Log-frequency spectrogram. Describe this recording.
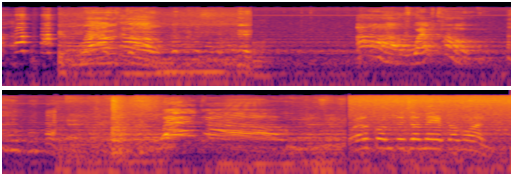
A woman laughs then several women speak and then a man speaks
